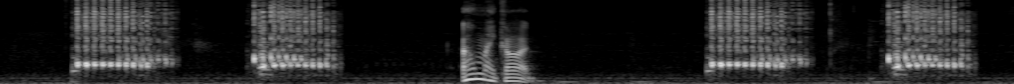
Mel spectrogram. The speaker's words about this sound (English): It's a goddamn crane. It's it's a bird. It is a monster. I have seen them in real life. I have been chased by them in real life. sandhill crane making crazy noises in Florida.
